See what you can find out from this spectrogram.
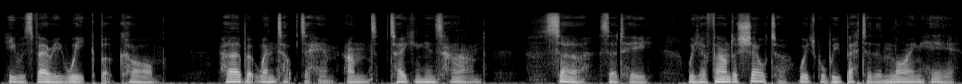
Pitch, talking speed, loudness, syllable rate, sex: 100 Hz, 185 wpm, -23 LUFS, 4.8 syllables/s, male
